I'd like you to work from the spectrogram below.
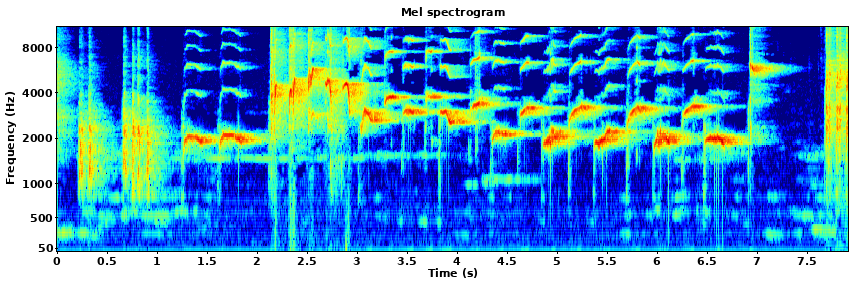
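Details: Greater green leafbird (cucak ijo) masteran song, Indonesia. A few harsh chips give way to a long flowing series of clear whistled notes, many repeated, rising and falling in quick succession.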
